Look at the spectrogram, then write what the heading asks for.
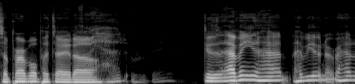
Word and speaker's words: ube: Ube, is that how you say it? Yeah.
